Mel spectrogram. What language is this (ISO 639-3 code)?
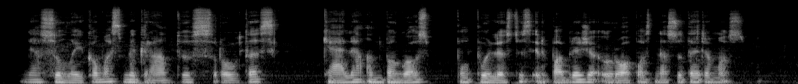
lit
